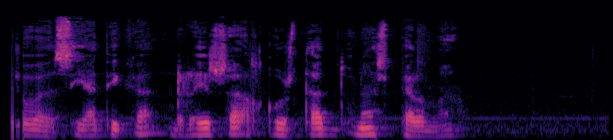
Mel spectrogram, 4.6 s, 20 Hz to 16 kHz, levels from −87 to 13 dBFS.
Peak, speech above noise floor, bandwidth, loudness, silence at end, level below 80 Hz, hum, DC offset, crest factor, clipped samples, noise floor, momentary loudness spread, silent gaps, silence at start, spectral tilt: -16 dBFS; 34 dB; 11 kHz; -35 LUFS; 1.2 s; -80 dBFS; none; under 0.1%; 22 dB; under 0.1%; -70 dBFS; 13 LU; none; 0.1 s; -3 dB/octave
